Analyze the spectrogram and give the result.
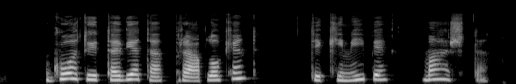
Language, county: Lithuanian, Kaunas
